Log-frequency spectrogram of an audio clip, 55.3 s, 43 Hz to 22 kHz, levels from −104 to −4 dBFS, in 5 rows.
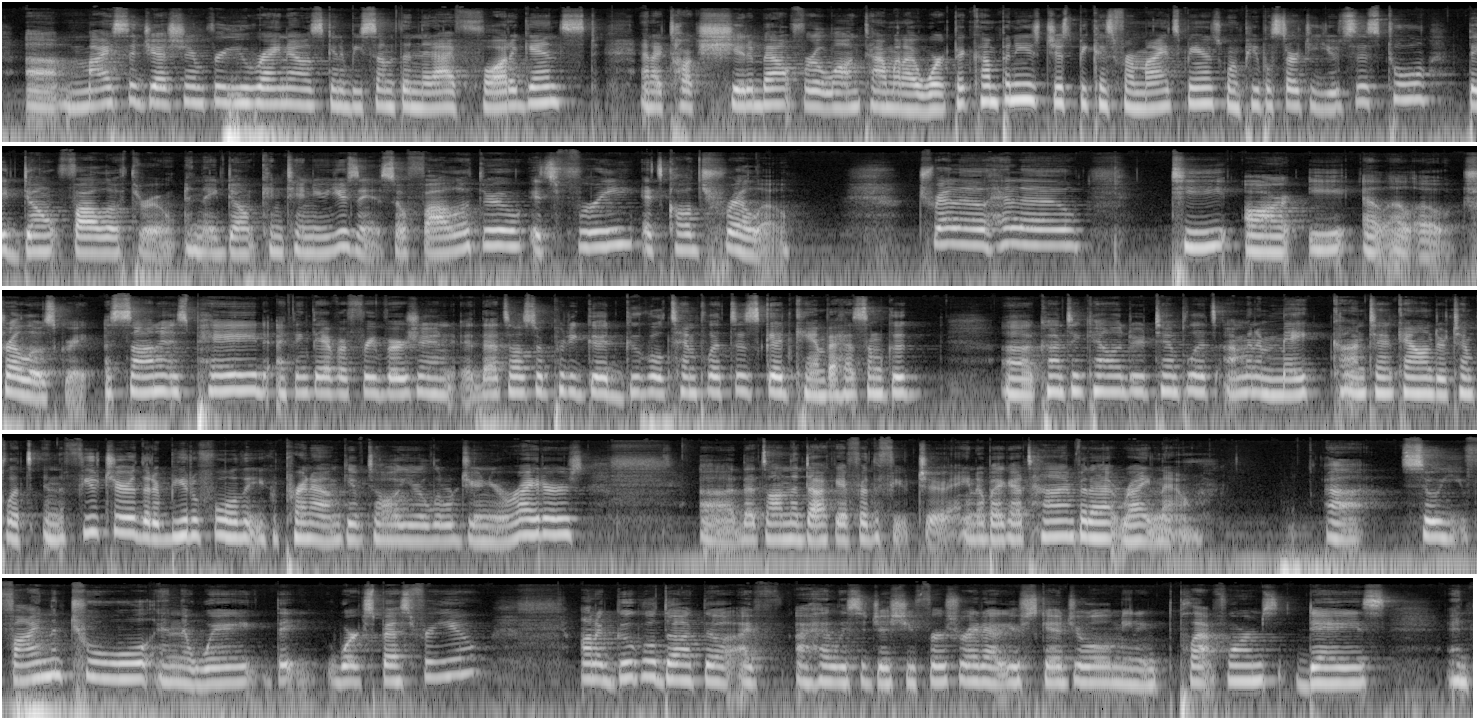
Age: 30-49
